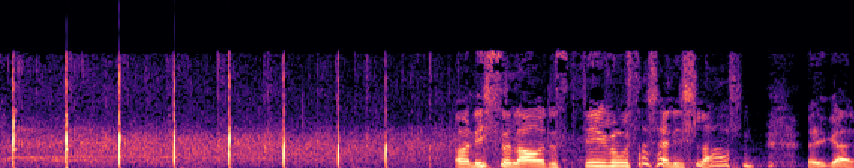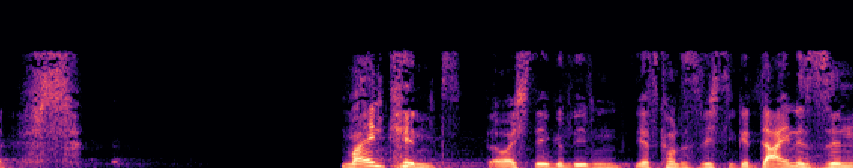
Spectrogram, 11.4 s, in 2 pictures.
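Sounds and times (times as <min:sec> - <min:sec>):
audience applause: 0:00.0 - 0:04.1
speech: 0:03.0 - 0:06.3, 0:08.0 - 0:11.3.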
